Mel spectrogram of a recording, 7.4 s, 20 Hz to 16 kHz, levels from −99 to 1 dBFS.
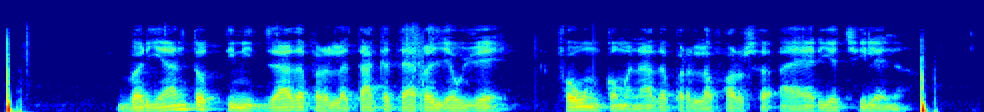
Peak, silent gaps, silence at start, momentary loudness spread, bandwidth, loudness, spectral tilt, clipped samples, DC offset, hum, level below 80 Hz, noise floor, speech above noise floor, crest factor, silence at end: -2 dBFS; none; 0.05 s; 19 LU; 6.6 kHz; -36 LUFS; -8 dB/octave; under 0.1%; under 0.1%; none; -42 dBFS; -87 dBFS; 52 dB; 32 dB; 0.45 s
